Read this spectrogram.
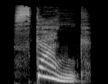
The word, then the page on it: skank: British English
